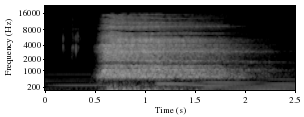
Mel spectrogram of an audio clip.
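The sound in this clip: A single deep, breathy breath during a guided breathing exercise, starting abruptly and swelling loud before slowly tapering off, with a soft steady tone sustained underneath.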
